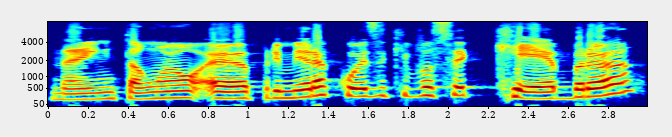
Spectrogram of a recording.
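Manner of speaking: normal talking voice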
